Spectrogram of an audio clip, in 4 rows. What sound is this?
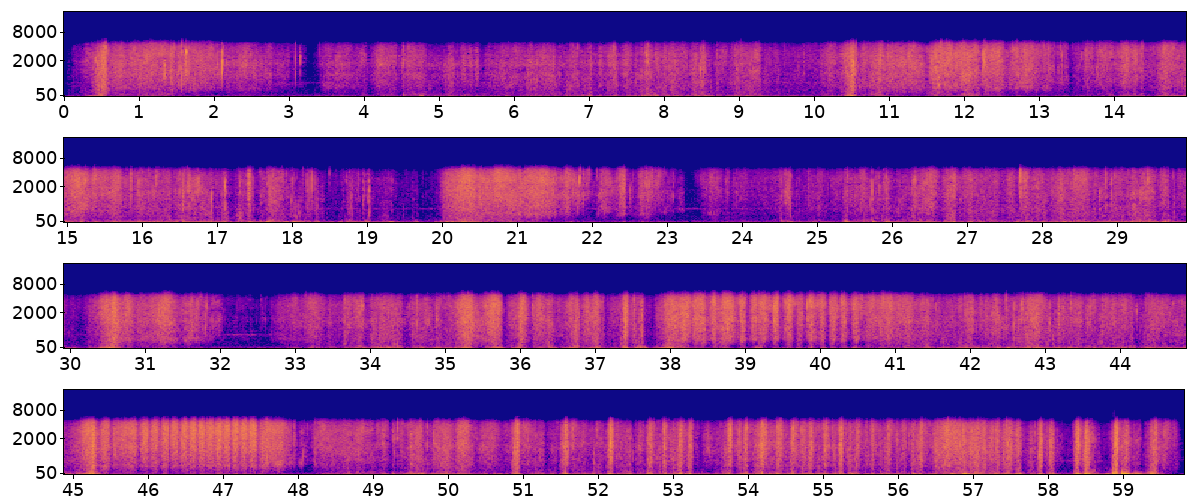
wax paper slowed and turnt up
This is the sounds of wax paper crinkling that I recorded before slowed down and with increased gain.
logic-pro-9, MTC500-M002-s14, effect, noise, wax-paper, experiment, edit, sound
